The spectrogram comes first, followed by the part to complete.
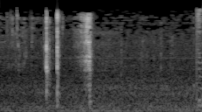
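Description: Steady low rumble of a car cabin with the engine and air conditioning running, with a few short clicks of someone chewing food about half a second in and again near the one-second mark.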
